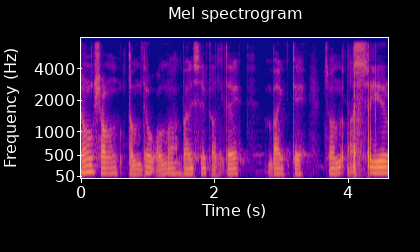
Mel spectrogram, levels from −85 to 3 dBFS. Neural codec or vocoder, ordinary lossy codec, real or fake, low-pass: codec, 16 kHz, 2 kbps, FreqCodec, larger model; none; fake; 7.2 kHz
